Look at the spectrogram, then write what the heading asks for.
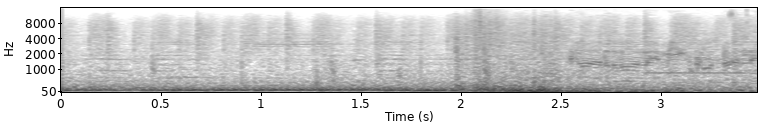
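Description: Tank cannon fire in the Rhino Chavanne video game, a two-shot autoloader, booming over a low engine rumble with a sharp blast near the middle.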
